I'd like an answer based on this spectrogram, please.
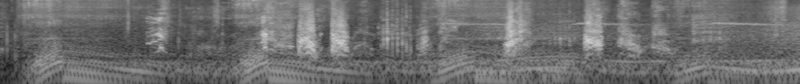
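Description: A large dog growling, a low, continuous rumble that wavers up and down in pitch, with several short sharp sounds over it.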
